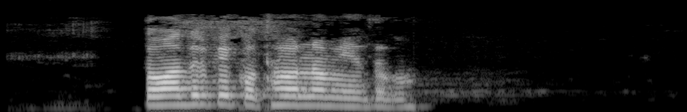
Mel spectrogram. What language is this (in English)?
Bangla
